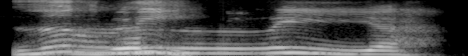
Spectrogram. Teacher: Tambah ro. Ro-nya yang harokat kasroh. Tipis. Jadi semua tipis. Zurriyah gitu.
